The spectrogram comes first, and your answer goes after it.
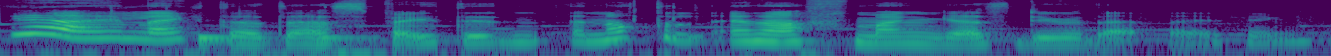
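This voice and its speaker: A woman playing a game on a livestream, chatting casually and in an animated, giggly way. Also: a little high, brisk, vocal fry. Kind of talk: casual playthrough chat, reading game dialogue aloud. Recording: music playing behind the voice. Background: music.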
